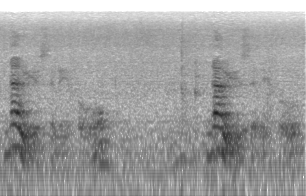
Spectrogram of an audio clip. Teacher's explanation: Similarly, with a longer tail, we have a fall on the nuclear syllable itself, we then level out at a low level, and then rise towards the end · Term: fall rise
